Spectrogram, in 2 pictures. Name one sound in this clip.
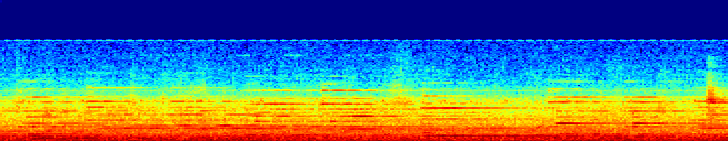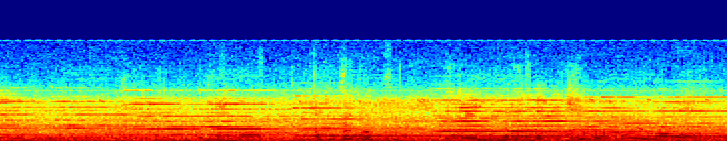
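A steady low city hum fills the night air.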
